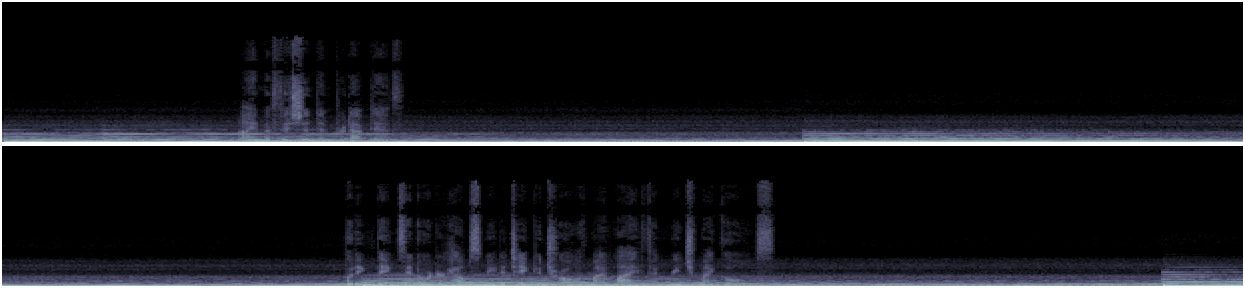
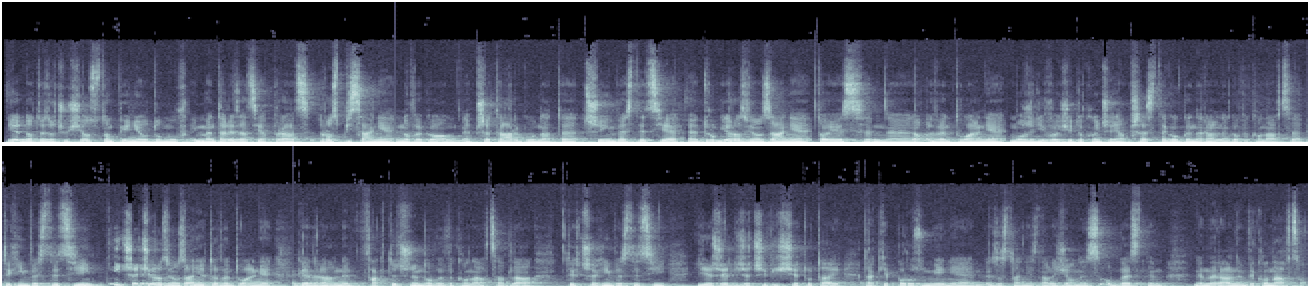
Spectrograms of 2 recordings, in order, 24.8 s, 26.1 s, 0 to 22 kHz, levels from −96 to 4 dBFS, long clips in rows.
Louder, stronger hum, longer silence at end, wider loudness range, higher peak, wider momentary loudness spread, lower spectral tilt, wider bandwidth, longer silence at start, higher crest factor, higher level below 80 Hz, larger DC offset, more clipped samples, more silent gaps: second, -30 LUFS vs -11 LUFS; neither; about the same, 0 s vs 0 s; first, 10 LU vs 3 LU; second, -10 dBFS vs 0 dBFS; first, 13 LU vs 5 LU; first, -9 dB/octave vs -5.5 dB/octave; second, 8.6 kHz vs 13.5 kHz; about the same, 0 s vs 0 s; first, 18 dB vs 10 dB; first, -28 dBFS vs -34 dBFS; neither; neither; neither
